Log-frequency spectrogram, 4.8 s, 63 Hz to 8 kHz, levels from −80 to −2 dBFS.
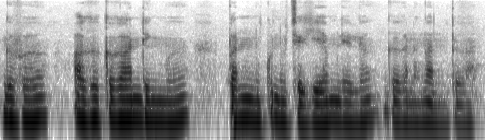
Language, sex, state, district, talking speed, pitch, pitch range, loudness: Wancho, male, Arunachal Pradesh, Longding, 185 wpm, 125 Hz, 115-130 Hz, -15 LUFS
